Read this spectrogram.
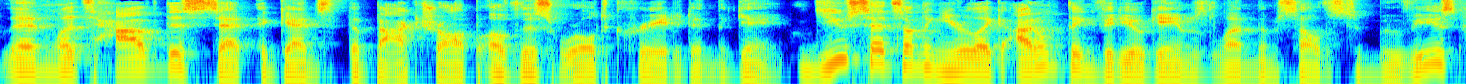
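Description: Animated, rambling male podcast co-host. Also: mid-range voice, moderate pace, few pauses. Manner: rambling, swears casually, many fillers. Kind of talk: casual chat.

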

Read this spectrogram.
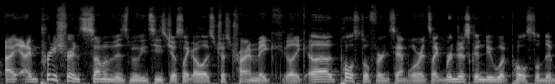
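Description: A man's voice: lowish voice, a bit bright. A man co-hosting a podcast in casual chat, hesitant and self-deprecating, often restarting his sentences. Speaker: podcast co-host.

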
